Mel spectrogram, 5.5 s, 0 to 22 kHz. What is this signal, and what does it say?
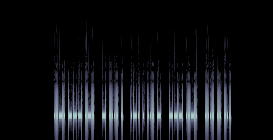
Morse code, heard as a keyed tone, about 50 wpm, 700 Hz. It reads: FOR THE REST OF HIS
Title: Sets of 5 Words 50wpm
